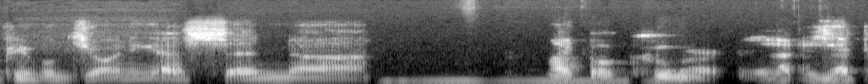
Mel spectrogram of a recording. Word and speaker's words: Kummer: Well, we We got also a number of people joining us, and Michael Kummer. Is that how you pronounce it, Michael?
